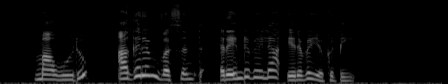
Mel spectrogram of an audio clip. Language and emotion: Telugu, neutral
